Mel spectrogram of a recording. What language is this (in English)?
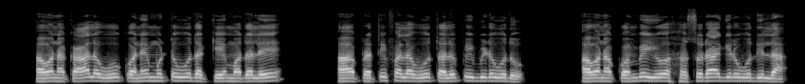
Kannada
